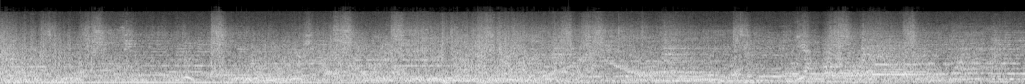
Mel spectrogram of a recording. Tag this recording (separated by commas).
Music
